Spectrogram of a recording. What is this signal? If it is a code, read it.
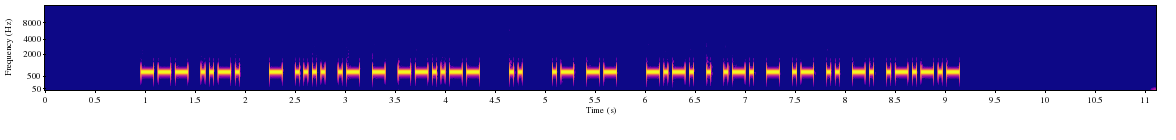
Morse code, heard as a keyed tone, about 27 wpm, 700 Hz. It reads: OF THAT, I AM CERTAIN.
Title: Sentences from Top 1000 Words - Review Part 2 - 28wpm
